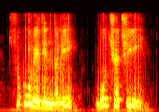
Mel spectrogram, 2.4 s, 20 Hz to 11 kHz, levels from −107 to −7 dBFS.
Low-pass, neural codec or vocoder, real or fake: 7.2 kHz; codec, 16 kHz, 4.8 kbps, FACodec; fake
